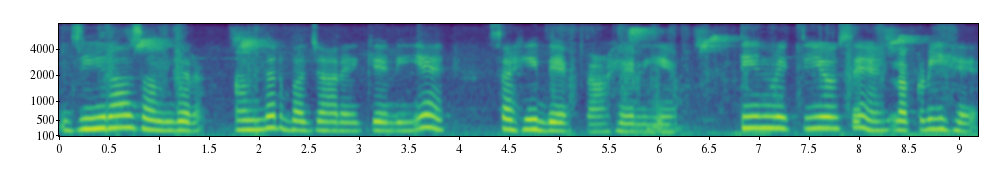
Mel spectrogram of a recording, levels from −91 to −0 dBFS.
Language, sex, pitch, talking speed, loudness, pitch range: Hindi, female, 250 Hz, 85 wpm, -15 LUFS, 225-280 Hz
